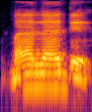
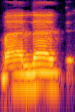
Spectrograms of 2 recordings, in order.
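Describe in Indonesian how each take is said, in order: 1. Konsonan terakhir punya pantulan yang kuat dan jelas. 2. Konsonan terakhir punya pantulan yang lemah dan samar. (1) "jelaskan aja" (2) "pantulannya jangan kecil"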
